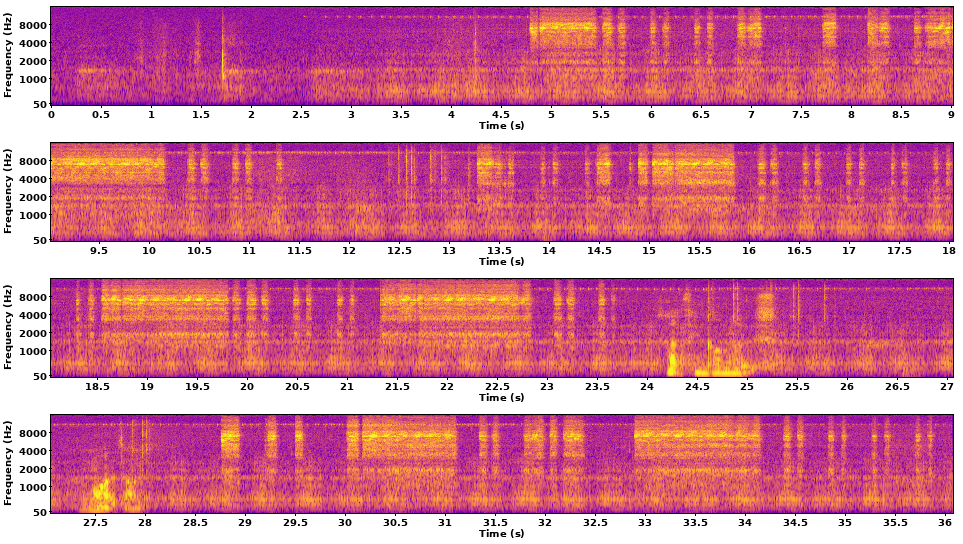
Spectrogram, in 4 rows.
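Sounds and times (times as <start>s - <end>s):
small clicks: 12.4s - 13.7s.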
